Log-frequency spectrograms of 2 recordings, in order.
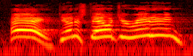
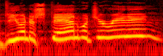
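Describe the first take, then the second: First: Loud and high, calling across to a moving chariot; a runner calling out to the chariot, loud. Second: Said in the usual way. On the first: Acted. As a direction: shout the question to him as you run alongside.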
